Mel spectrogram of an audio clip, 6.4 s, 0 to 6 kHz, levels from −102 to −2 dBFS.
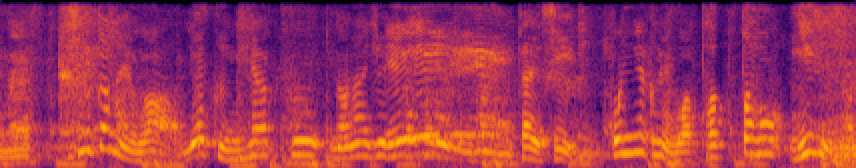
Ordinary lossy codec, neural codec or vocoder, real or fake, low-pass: none; codec, 44.1 kHz, 3.4 kbps, Pupu-Codec; fake; 5.4 kHz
